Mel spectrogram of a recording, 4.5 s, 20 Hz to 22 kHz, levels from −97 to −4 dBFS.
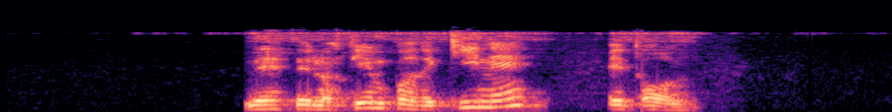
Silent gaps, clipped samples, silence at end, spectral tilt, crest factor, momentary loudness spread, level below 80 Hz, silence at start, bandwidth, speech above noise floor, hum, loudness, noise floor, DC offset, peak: none; under 0.1%; 0.95 s; -4 dB/octave; 16 dB; 8 LU; -58 dBFS; 1.2 s; 7.6 kHz; 65 dB; none; -16 LUFS; -80 dBFS; under 0.1%; -2 dBFS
